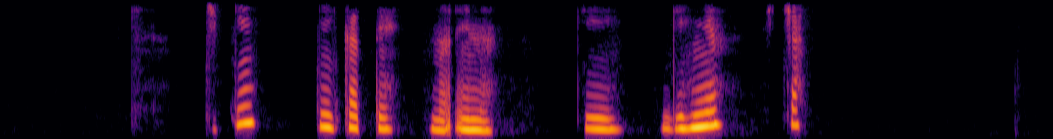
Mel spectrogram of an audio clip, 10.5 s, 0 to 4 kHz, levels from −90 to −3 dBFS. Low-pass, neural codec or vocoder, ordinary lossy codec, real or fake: 3.6 kHz; none; AAC, 32 kbps; real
